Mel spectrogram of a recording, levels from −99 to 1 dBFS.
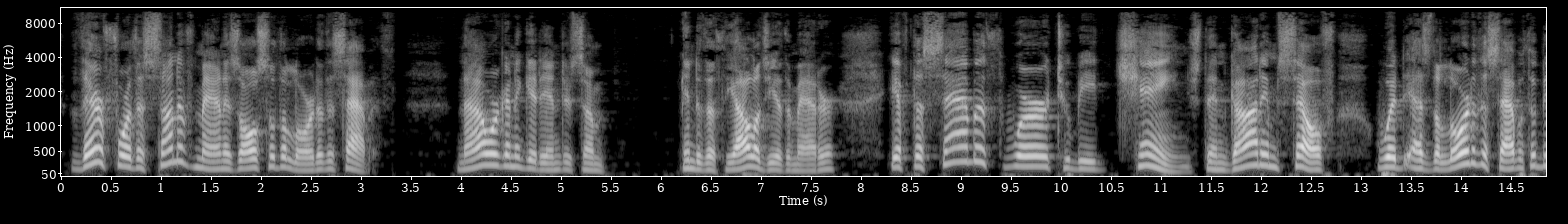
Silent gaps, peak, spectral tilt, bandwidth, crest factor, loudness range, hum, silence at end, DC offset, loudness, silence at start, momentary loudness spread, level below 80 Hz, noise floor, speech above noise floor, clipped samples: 5.80-5.89 s; -4 dBFS; -4 dB/octave; 10.5 kHz; 20 dB; 5 LU; none; 0 s; under 0.1%; -24 LUFS; 0.1 s; 12 LU; -58 dBFS; -65 dBFS; 41 dB; under 0.1%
